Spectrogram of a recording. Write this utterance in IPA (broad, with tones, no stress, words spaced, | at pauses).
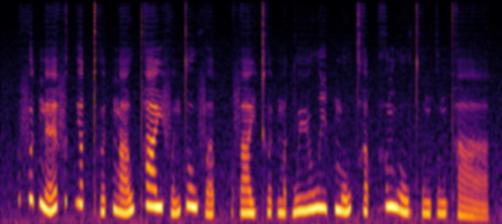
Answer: fɵ˥t̚ŋɛː˨˥fɪ˥k̚ jɐ˥t̚pʰɵ˨˥t̚ ŋaː˨˥w pʰaː˥j fɵ˨˥nt̪o˥wfɐ˨˥p̚ | faː˨jkʰɵ˨t̚mɐ˨t̚ wyː˨˧wiː˧p̚mo˨˥wkʰɐ˨p̚ hʊ˥ŋ wo˨wt̪ʰʊ˨ŋkʊ˨ŋ pʰaː˨˩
